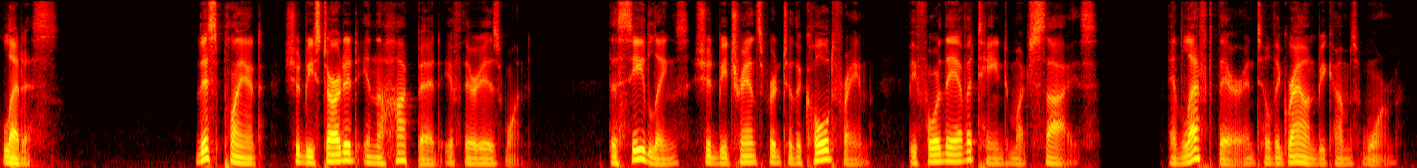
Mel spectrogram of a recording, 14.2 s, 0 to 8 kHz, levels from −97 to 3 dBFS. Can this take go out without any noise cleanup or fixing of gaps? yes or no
yes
